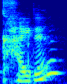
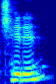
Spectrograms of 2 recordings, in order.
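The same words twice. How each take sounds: First: The word is not pronounced as it is spelled. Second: The word is pronounced as it is spelled.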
